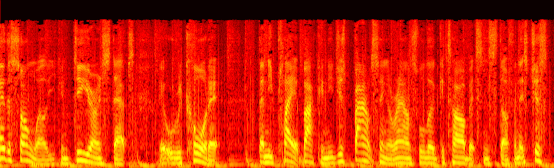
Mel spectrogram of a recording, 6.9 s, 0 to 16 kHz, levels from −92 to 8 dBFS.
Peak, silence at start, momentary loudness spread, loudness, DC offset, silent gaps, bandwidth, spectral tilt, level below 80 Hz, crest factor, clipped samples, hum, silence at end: -4 dBFS; 0 s; 6 LU; -19 LUFS; under 0.1%; none; 10.5 kHz; -4.5 dB/octave; -36 dBFS; 16 dB; under 0.1%; none; 0 s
